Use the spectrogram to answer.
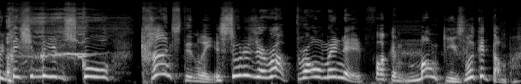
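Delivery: high-pitched comic exasperation; mock ranting. Dad retelling how he and wife mocked kids, mock ranting. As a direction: rail at the kids in hammed-up despair.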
